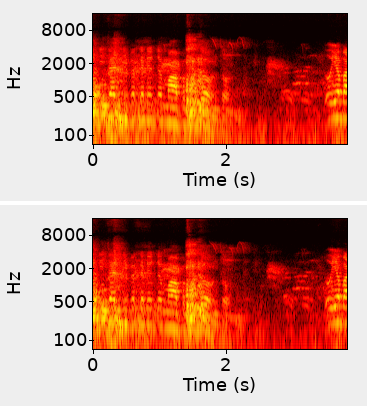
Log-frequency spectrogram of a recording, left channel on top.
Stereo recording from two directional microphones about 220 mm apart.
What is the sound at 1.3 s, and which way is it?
Speech, 35° right (ahead or behind).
